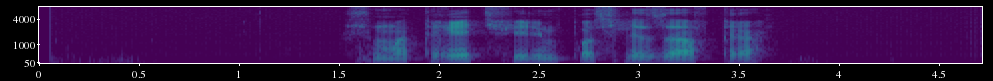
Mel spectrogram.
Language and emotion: Russian, neutral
